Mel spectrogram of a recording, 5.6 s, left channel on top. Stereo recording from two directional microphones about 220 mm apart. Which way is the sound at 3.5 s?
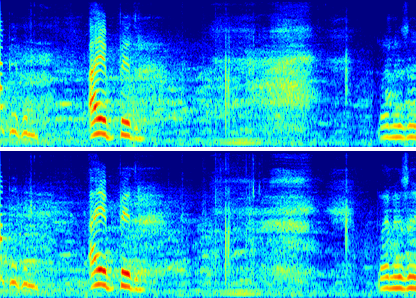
15° left (ahead or behind).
